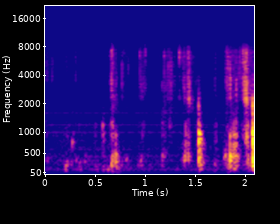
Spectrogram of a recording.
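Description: Plastic shrink wrap on a card box crinkling under the fingers: faint, scattered crackles that come closer together toward the end.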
